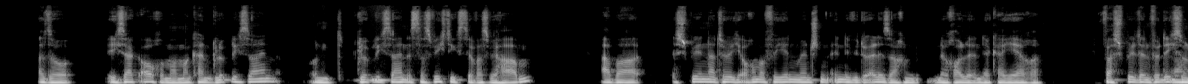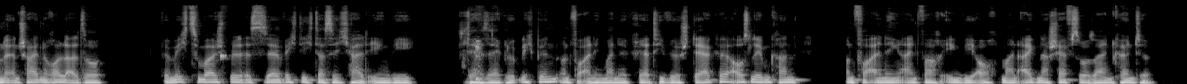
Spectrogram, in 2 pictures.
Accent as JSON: {"language": "German", "region": "North Sea coast", "country": "Germany", "tie": "born or raised there", "lives_now": "Gelsenkirchen, Germany", "said": "egal ob jetzt in meiner Heimat hier in der Nordseeküste oder hier in Gelsenkirchen mittlerweile"}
